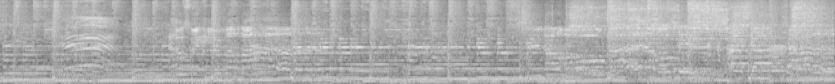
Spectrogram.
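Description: Live rock band playing loud and steady, with a male lead singer over strummed acoustic guitar, electric guitar and drums.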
